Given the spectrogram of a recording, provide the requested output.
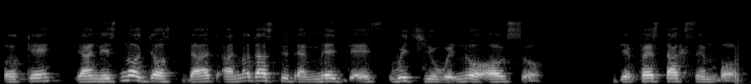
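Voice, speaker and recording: A middle-aged man with a Nigerian accent, speaking earnestly at a community meeting and often repeating his words. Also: medium pitch. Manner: earnest, repeats himself, deliberate. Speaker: community speaker, art teacher. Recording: muffled lo-fi recording.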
